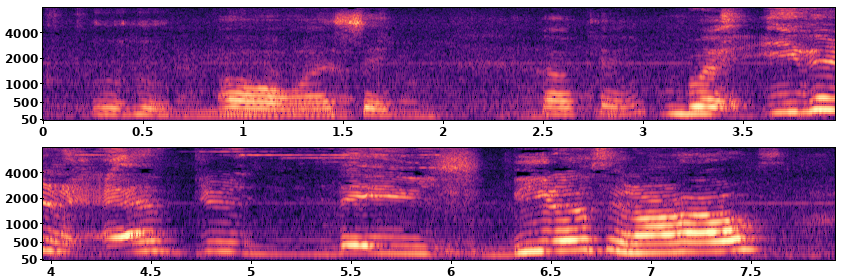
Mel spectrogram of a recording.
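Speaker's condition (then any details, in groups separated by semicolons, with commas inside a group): Cerebral palsy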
